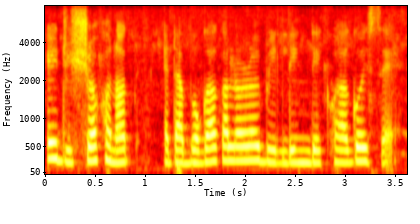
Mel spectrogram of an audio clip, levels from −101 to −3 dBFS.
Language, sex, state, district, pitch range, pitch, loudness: Assamese, female, Assam, Kamrup Metropolitan, 220-250 Hz, 225 Hz, -15 LUFS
